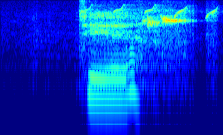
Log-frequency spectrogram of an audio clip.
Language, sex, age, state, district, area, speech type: Santali, female, 18-30, Jharkhand, Seraikela Kharsawan, rural, spontaneous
